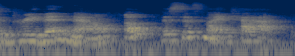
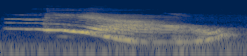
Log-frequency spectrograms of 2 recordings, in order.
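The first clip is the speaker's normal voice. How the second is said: long, high, sliding meow; high cat meow; 9 semitones higher than usual. Acted. The cat meows to the dog again, long and high. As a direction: stretch out a high kitten meow.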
